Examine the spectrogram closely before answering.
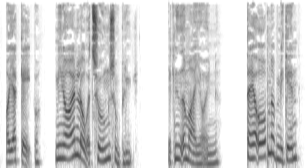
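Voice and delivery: plain reading voice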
